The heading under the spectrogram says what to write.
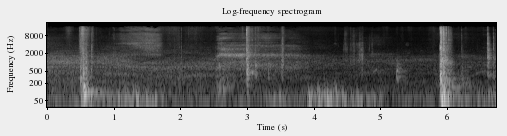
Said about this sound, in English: I'm putting the shovel in the trunk.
